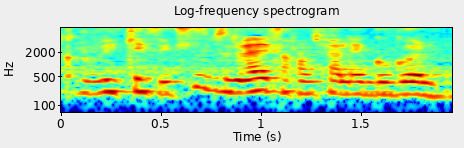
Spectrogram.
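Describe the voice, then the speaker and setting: A woman's voice: mid-range voice, steady tone, racing, background noise. A woman chatting casually to camera about her makeup haul, self-deprecating and full of fillers and restarts, at home. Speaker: beauty vlogger. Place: home with cats around.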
